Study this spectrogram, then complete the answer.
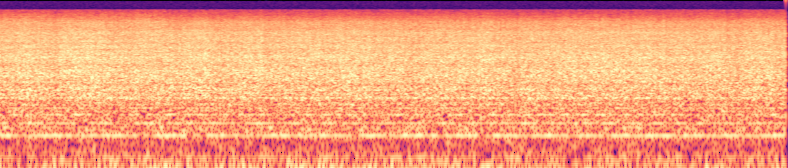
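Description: An electric train motor hums with a steady tone.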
